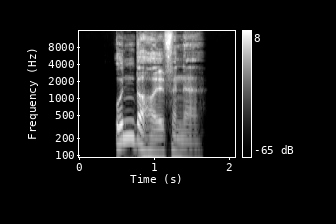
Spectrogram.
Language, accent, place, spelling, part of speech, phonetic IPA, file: German, Germany, Berlin, unbeholfene, adjective, [ˈʊnbəˌhɔlfənə], De-unbeholfene.ogg
- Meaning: inflection of unbeholfen: 1. strong/mixed nominative/accusative feminine singular 2. strong nominative/accusative plural 3. weak nominative all-gender singular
